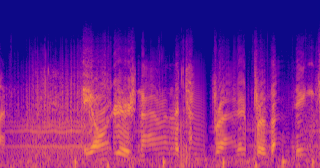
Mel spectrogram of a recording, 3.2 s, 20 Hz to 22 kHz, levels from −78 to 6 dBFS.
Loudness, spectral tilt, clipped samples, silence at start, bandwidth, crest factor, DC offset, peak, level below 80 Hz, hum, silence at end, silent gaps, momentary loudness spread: -19 LUFS; -5 dB/octave; under 0.1%; 0 s; 12 kHz; 16 dB; under 0.1%; -2 dBFS; -38 dBFS; none; 0 s; none; 8 LU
